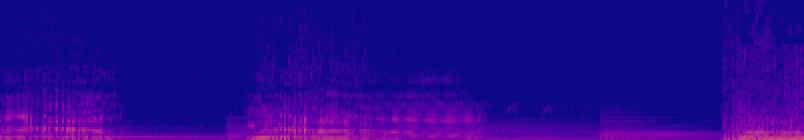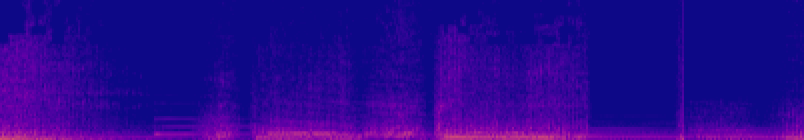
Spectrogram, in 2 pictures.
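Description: A camel's groaning call that bends in pitch, then from about halfway a tiger roaring in several loud bursts, over background music with held notes.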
